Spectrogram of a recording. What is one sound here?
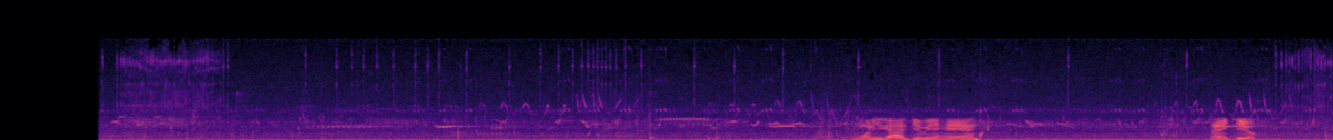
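A fishing reel whirs as line is reeled in.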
